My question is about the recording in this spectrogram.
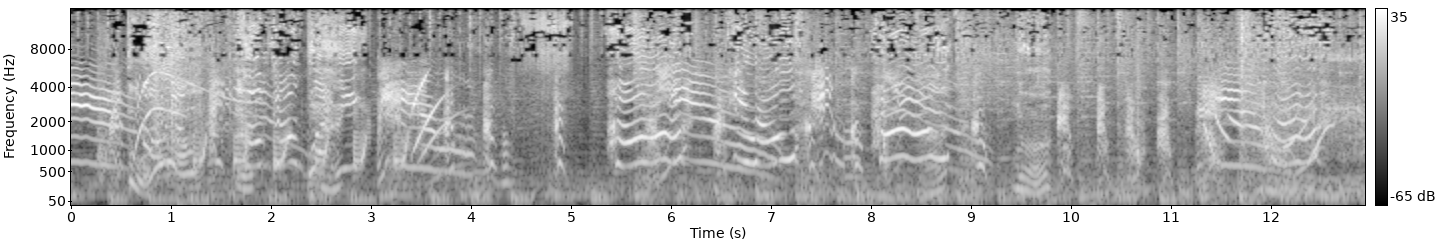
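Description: Cartoon animal vocal effects: a cat yowling and snarling, and a dog barking about halfway through, over background music.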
